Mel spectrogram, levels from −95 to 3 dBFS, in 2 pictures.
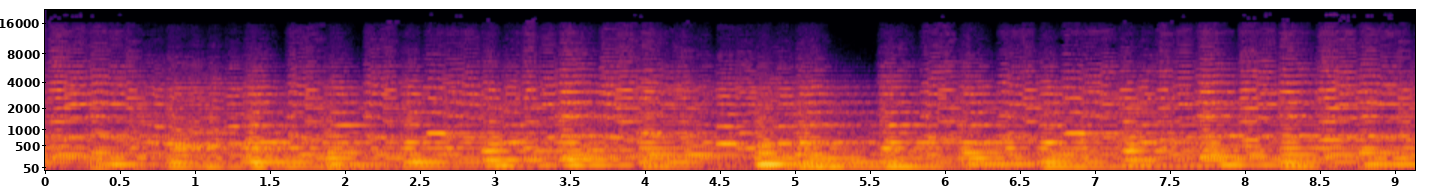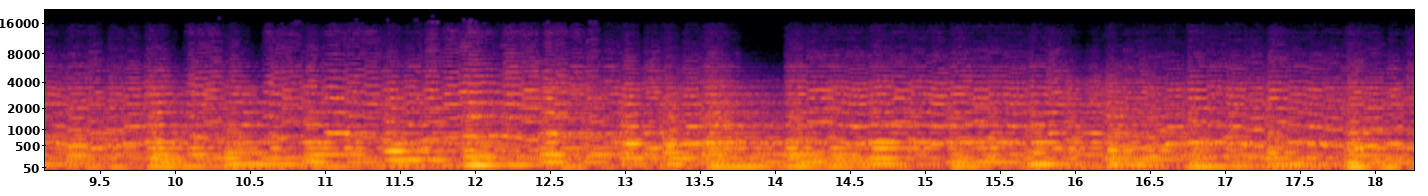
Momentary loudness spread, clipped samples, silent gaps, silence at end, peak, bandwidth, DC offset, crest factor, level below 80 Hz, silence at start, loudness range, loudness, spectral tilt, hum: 4 LU; under 0.1%; none; 0 s; -4 dBFS; 15 kHz; under 0.1%; 16 dB; -30 dBFS; 0 s; 2 LU; -21 LUFS; -6.5 dB/octave; none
